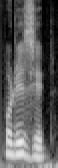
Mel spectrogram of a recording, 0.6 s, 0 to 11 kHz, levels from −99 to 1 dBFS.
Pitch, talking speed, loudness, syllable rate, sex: 170 Hz, 310 wpm, -15 LUFS, 6.3 syllables/s, female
